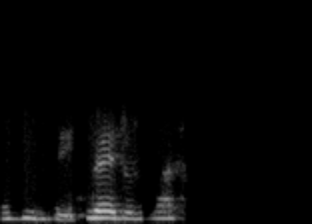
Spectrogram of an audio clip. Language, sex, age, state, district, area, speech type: Sindhi, female, 18-30, Gujarat, Surat, urban, conversation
